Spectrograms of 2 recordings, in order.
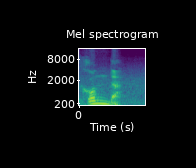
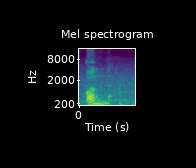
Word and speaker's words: Honda: Que no se dice Honda. Ok. Se dice Honda. La H es muda.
